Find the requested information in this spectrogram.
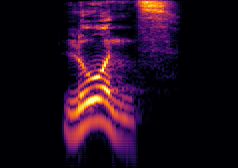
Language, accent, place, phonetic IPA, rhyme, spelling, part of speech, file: German, Germany, Berlin, [loːns], -oːns, Lohns, noun, De-Lohns.ogg
- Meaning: genitive singular of Lohn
